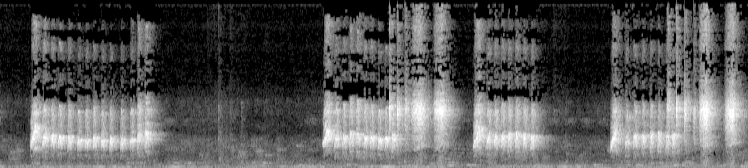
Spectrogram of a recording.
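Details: A pin-striped tit-babbler singing at night gives dense, rapid chattering bursts, each about two seconds long, with short pauses.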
